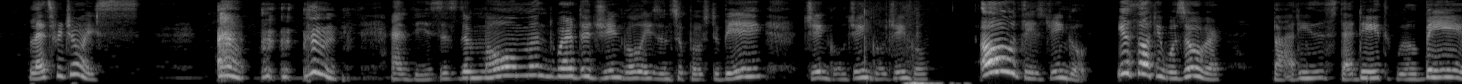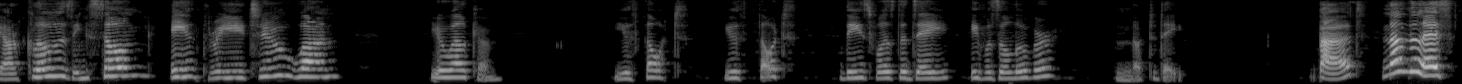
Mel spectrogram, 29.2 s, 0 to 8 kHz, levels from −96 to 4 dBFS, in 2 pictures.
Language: English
